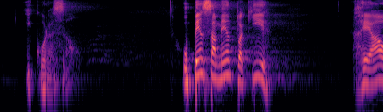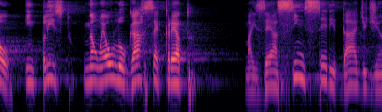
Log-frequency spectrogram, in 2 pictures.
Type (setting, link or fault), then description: setting, large echoing room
